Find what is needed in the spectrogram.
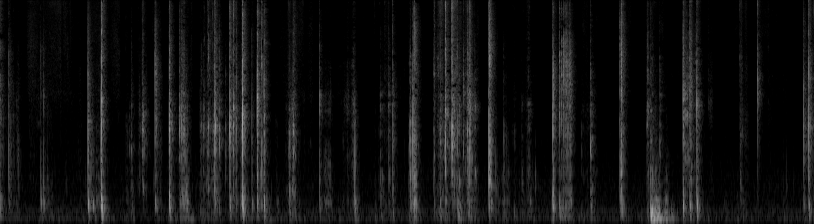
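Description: Plastic makeup compacts, jars and sticks clacking as they are picked up and set down on a wood-look floor: a run of irregular sharp clicks and knocks.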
